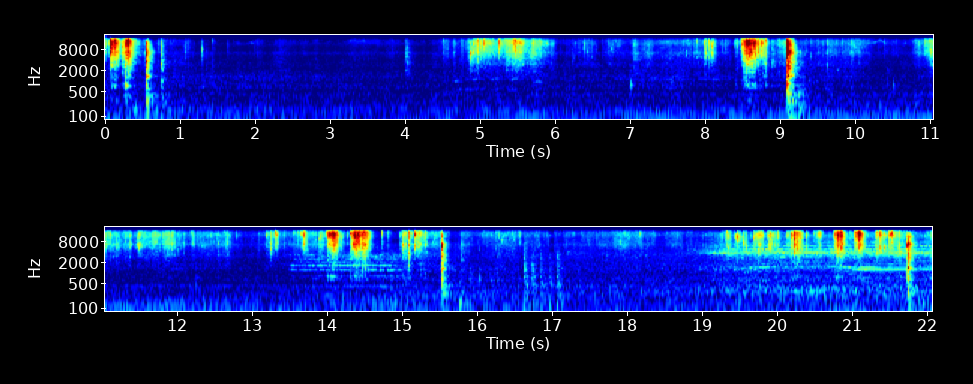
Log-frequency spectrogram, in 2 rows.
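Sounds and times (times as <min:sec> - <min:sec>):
leaves crunching under cuts: 0:04.7 - 0:16.3, 0:17.4 - 0:22.0.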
